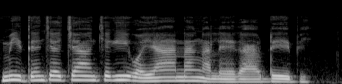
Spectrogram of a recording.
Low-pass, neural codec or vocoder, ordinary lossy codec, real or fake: 9.9 kHz; none; none; real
